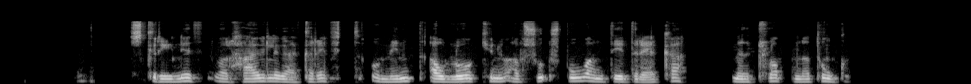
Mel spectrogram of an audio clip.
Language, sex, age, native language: Icelandic, male, 60-69, Icelandic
